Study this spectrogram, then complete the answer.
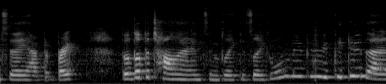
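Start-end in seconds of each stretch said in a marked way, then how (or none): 2.7-3.8 high-pitched mock suggestion; mocking imitation. Reader mimicking the disliked Blake, mocking imitation.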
